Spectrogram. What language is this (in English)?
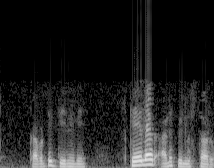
Telugu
